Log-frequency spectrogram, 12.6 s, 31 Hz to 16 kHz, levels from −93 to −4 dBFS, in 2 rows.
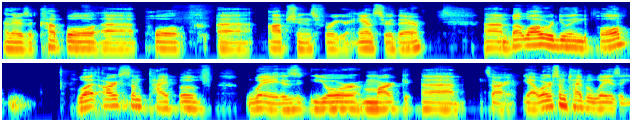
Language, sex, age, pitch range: English, male, 20-39, 100-115 Hz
